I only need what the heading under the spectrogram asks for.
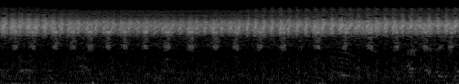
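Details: Cicadas sing their summer song in a steady, high, hissing buzz that pulses about four times a second, at the archaeological site of Ancient Corinth, Greece.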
